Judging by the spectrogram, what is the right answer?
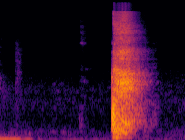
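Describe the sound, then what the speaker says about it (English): A single sharp human sneeze, close and loud, bursting out after a moment of near silence and trailing off over about half a second. "Sorry, I'm about to"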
